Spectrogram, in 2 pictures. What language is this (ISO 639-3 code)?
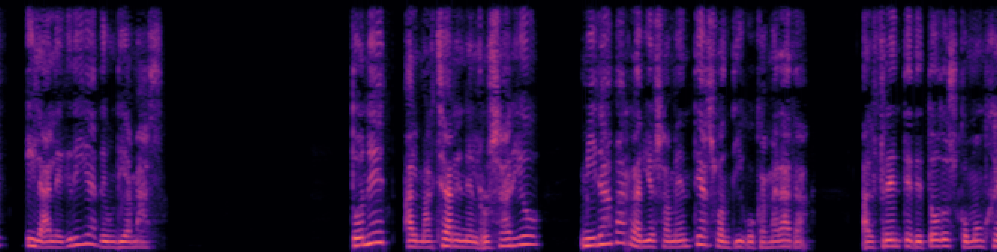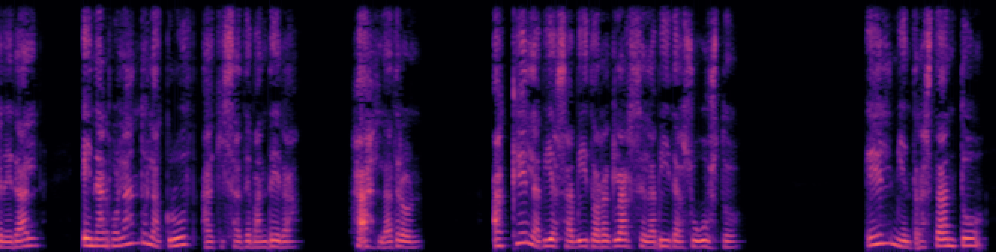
spa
